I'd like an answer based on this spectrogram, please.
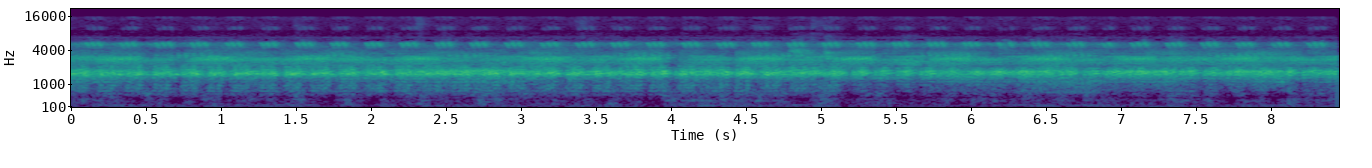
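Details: Frogs chorus in an Indonesian village swamp at night under light rain: many overlapping rapid croaks make a continuous buzzing pulse, with a thin steady high trill of insects in the background.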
